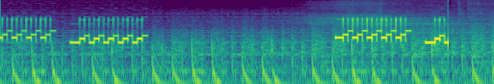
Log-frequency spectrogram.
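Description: Telephone keypad tones as a number is dialed to place a call: quick runs of short, bright beeps in a few separate bursts, over a steady, rhythmic low throbbing pulse that continues throughout.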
